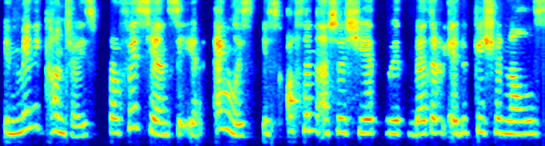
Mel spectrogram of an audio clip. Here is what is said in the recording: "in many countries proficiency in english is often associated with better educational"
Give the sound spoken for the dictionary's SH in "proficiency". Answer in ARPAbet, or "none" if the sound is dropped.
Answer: S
